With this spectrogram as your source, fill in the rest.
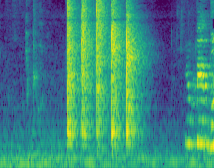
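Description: A young girl claps her hands several times.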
